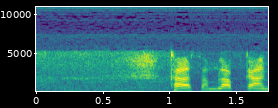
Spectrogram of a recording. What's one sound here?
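A young woman speaks clearly into a microphone.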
